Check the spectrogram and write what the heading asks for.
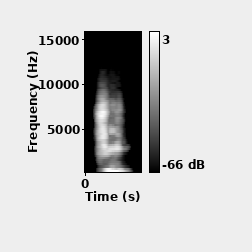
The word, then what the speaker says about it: qi: It is Qi, pronounced as Qi.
